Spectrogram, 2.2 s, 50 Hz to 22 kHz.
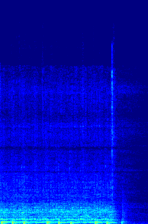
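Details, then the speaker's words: Land Rover Series 2A with rebuilt engine, points ignition, makeshift wiring loom and gravity-fed fuel: starter churns about six beats a second, never catches, then stops; no spark from dirty points. "No spark yet. Okay, so that's there. Nope, nothing yet. Hold on. Okay, so clean the points."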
